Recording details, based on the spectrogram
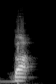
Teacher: دونوں ہونٹوں کے اندرونی حصے کو تھوڑا سے اندر، ان کو ملانے سے با ادا ہوتا ہے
